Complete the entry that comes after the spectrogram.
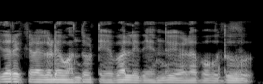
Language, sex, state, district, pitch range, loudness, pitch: Kannada, male, Karnataka, Koppal, 95-110 Hz, -18 LUFS, 100 Hz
